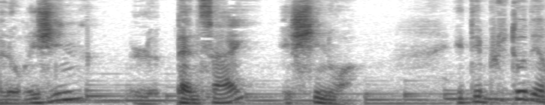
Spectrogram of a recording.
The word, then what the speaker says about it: bonsaï: Si vous essayez sur Google Traduction en anglais, italien, espagnol, arabe ou n'importe quelle autre langue, vous entendrez toujours la bonne prononciation japonaise bonsaï. Bonsaï.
